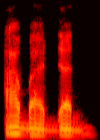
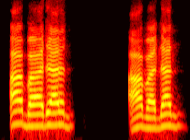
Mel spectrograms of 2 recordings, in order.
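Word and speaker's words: أبدا: Abadan ini kalau dihentikan dibacanya satu. Jadi abada. Ini namanya mad aiwad. Dua fathah dibaca satu jika dihentikan. Abadan, abada. Itu namanya mad aiwad. Jadi nggak boleh baca ini abadan, abadan. Nggak boleh. Abada.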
